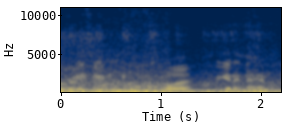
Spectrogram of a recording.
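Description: Indistinct voices of people talking, over a steady low rumble of idling car engines.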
